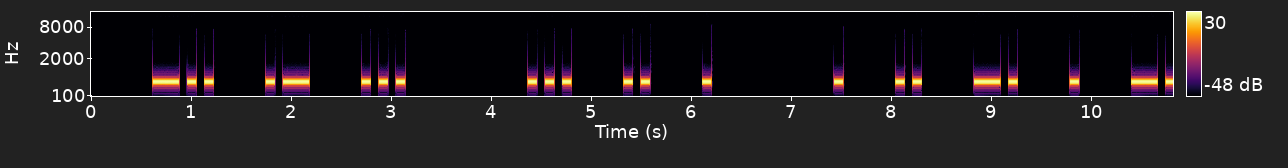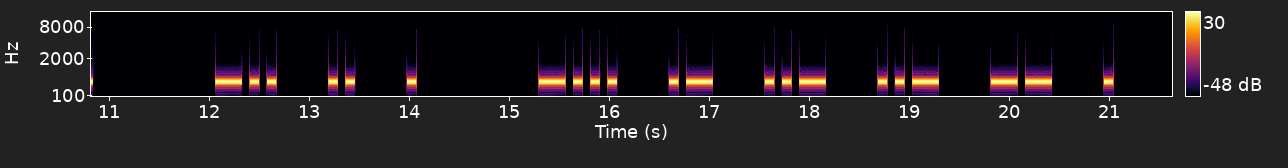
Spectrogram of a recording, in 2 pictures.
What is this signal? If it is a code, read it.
Morse code, heard as a keyed tone, about 14 wpm, spaced as for 10 wpm, 700 Hz. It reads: DAS SIE EINEN DIE BAUUME
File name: Morsekurs / Witze / Witz 11. September 2018, 50 F70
